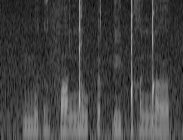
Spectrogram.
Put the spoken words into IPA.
m u ɗ ɔ̤ f ɑ ŋ͡ǃ u ɠ ʌ t ɗ i ǃʰ ʌ ŋ͡ǃ ʌ

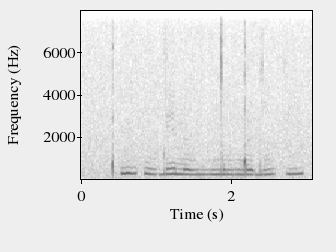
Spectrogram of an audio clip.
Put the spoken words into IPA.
ǃʰ y v f ɯ v d e m ø v i v ŋ͡ǀ ɯ v ŋ͡ǃ ø d ɯ v t͡ʃ i

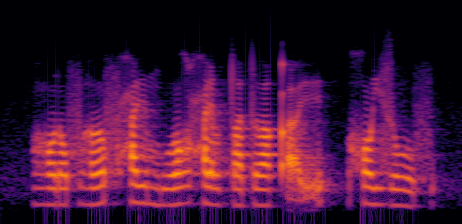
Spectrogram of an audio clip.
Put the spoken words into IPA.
ɦ ɔ ɾ ɔ f ɦ ʌː f ħ eː m w o ʁ ħ e ʎ tˤ ʌ t ʌː qʼ ḛ | χ o j z o f

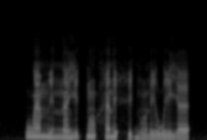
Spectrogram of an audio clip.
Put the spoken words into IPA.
w ɛ̃˦ m i˧ n ɛ̃˧ j i˧ k͡p ũ˦ h ɛ̃˦ ɾ i˦˨ h i˧ ɡ ũ˨ ɾ i˨˦ w i˧ j ɛ˧

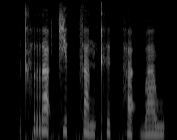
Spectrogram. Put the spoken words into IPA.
kʰ r a˥˩ ʔ t͡ɕ e˦˥ k̚ s a˩˦ n kʰ e˦˥ k̚ h a˨˩ ʔ b a˧ w

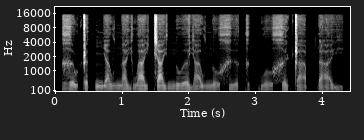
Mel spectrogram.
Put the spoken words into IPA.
ɣ ə˨˩˨ w ʈ ə˦˥ k̚ ɲ a˨˩˦ w n a˨˩ j w a˧ j c a˧˥ j n u˧ ə̯ j a˨˩˨ w n o˨˩˨ x ɨ˨˩ ə̯ k ə˦˥ k̚ w o˨˩˦ x ə˧˥ j ʈ aː˨˩ p̚ ɗ a˨˩˨ j

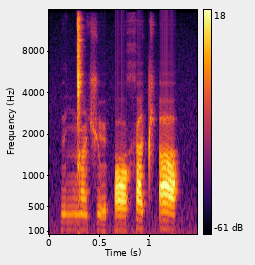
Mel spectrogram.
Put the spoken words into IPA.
ɨ ŋ͡ǀ ã ʃ ʏ | ɒ x a t͡ʃʼ a

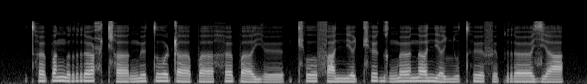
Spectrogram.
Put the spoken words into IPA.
t̪ʰ œ˨ p ɐ˦ ŋ ʊ˨ r œː˦ ħ cʰ ɐː˨ ŋ͡m ʏ˦ t̪ ʊː˦ ʈ ɐː˨ p ɐː˨ h œ˦ p ɐː˨ j ʏː˨ | cʰ ʊː˨ f a˨ nʲ œ˨ cʰ ʏ˦ ɡ ɐ˨ ŋ͡m œː˦ n ɐː˦ nʲ ɐː˨ ʎ u˨ t̪ʰ ʏː˦˨ f ʏ˨ p r œː˦ zʲ a˦

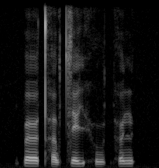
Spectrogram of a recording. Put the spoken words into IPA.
p œː˥ t̪ʰ ɐ˨˥ w t͡s e˥ j h uː˨ t̚ h ɵ˥ n

